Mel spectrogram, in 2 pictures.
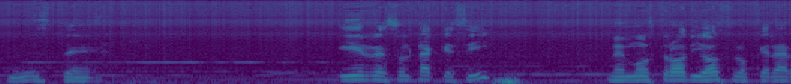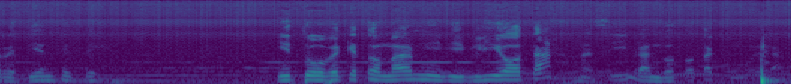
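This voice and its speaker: Emotional pastor preaching. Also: male voice, a little high, dark tone, low-quality recording. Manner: emotional storytelling, acting out his own past words. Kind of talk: sermon with personal testimony. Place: church service.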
